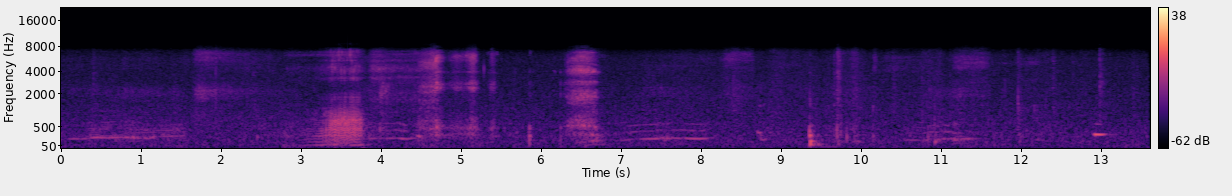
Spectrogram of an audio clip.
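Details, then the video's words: Sleeping pug twitching as it snores: a series of low buzzy snores with stacked harmonics, several loud rasping snorts around the middle, irregular breaths between, quiet indoor room background. "Мопс храпит и дергается"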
